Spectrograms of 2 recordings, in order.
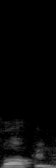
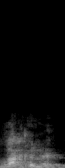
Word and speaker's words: Wacken: I think it's pronounced Varken. You would know better than I. It's called Wacken, actually. It is pronounced Wacken then. Wacken. Yeah, the A is more hard, basically. That's the basic German.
